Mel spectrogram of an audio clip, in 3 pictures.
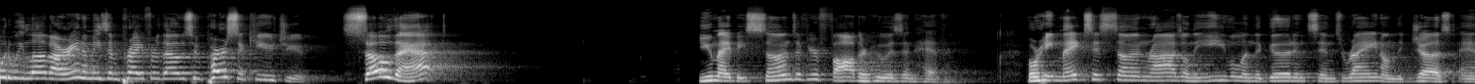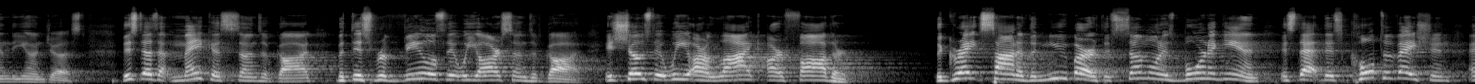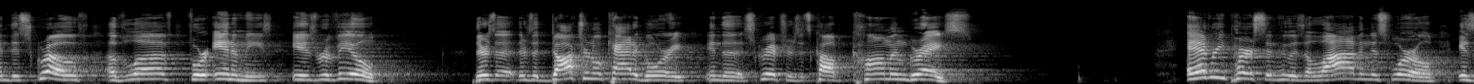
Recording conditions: large echoing room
